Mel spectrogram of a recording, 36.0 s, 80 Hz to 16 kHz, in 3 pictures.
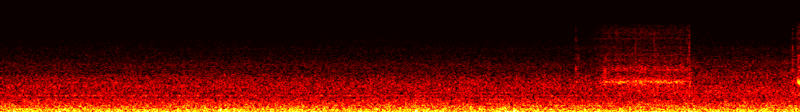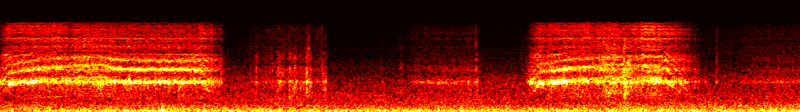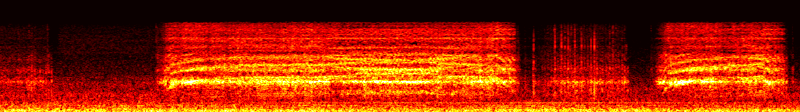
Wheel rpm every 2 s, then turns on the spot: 0, 0, 0, 0, 10, 10, 130, 90, 20, 20, 130, 30, 10, 110, 160, 150, 20, 110.
8-10 18-20 22-26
